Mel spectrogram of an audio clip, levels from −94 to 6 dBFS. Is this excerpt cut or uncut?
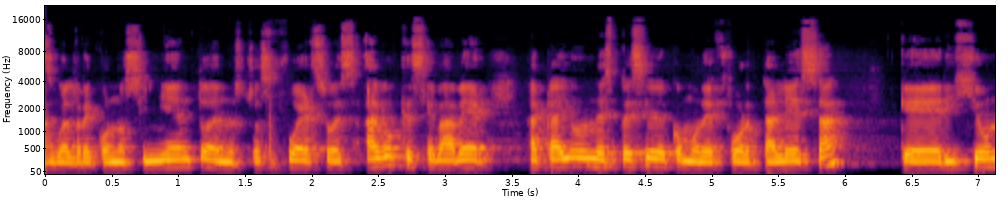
uncut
